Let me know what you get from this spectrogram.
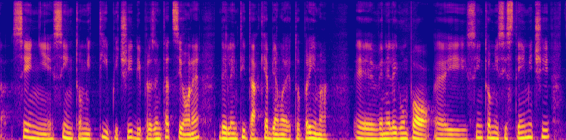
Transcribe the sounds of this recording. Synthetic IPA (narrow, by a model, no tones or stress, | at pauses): seɲːiesːint̪omit̪iːpit͡ʃid̪ipɾezent̪at̪sːjoːned̪elːeent̪it̪ak̟eabːjaːmod̪et̪ːopɾiːma | ɛvenelɛːɡoumpɔisint̪omisist̪ɛːmit͡ʃi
